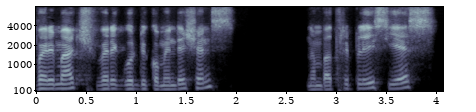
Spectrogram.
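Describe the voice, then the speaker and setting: A man moderating a conference session, briskly thanking speakers and calling the next ones in turn. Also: on the high side. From Tanzania.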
